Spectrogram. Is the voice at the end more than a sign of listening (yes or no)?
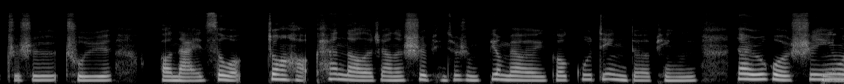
no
